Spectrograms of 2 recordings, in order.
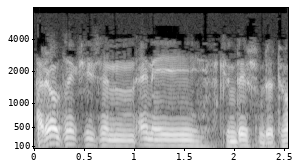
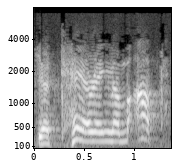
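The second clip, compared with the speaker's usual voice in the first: astonished; 10 semitones higher than usual. Acted. Doctor sees her rip photos.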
